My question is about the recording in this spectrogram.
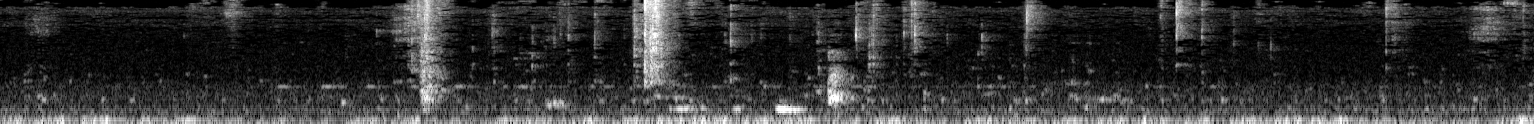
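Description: Paintbrush flicking short grass strokes onto paper, heard as a few light ticks and taps, the clearest about two and three seconds in, over a steady low hum.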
